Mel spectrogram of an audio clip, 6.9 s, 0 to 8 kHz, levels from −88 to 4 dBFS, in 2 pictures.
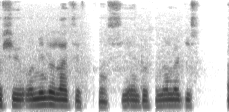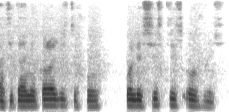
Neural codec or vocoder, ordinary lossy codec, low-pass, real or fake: none; none; none; real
